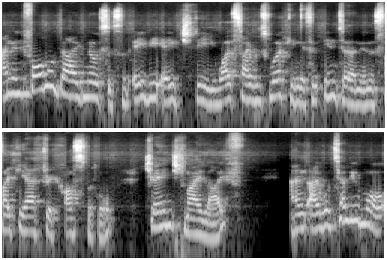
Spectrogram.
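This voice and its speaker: A woman with a dark, mellow tone speaks fairly slowly in a fairly low pitch, somewhat breathy, her loudness very even and her intonation lively. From India, Calcutta. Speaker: psychologist. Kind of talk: talk to camera. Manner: formal.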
